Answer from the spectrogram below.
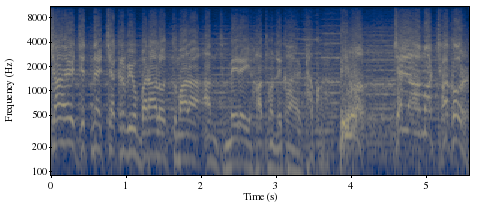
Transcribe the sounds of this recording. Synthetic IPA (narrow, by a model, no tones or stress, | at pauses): t͡ʃaːɦed͡ʒɪt̪net͡ʃɐkɾəʋjũbɐnaːlot̪ʊmaːɾaʔɐ̃nt̪ʰmeːɾeiɦaːt̪ʰõlɪkʰaɦɛ̰ʈʰa̰ːkʊ̰ɾbiã | t͡ʃɐlːaːmɐʈʰaːkʊɾ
